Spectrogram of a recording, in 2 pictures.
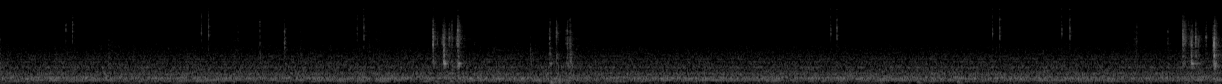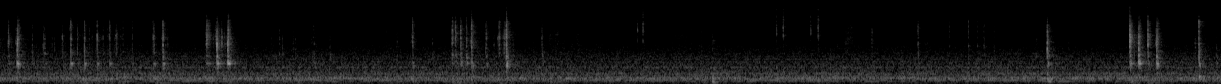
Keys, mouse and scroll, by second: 0.7 click, 1.9 BackSpace, 2.0-3.7 drag, 2.0 right click, 4.5 BackSpace, 9.9-11.7 drag, 12.0 BackSpace, 12.1 BackSpace, 13.0 Left, 13.1 Left, 13.4 Left, 14.4 BackSpace, 18.6 right click, 20.0-21.6 drag, 23.7 BackSpace.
